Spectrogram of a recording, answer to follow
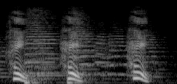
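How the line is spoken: Shouting. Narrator (Chinese): 司仪也在大喊

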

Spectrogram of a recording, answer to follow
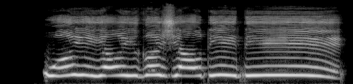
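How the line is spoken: Disappointed shout. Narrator (Chinese): 卡梅利多遭到拒绝后，他失望的大喊

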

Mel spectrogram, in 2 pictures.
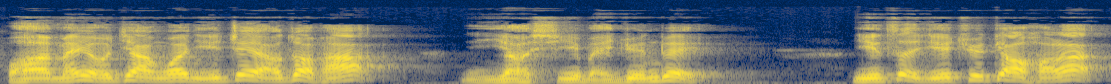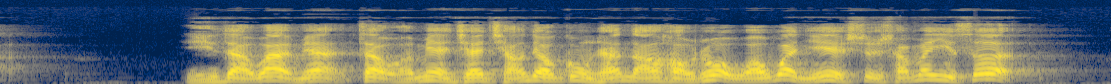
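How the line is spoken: Furious shouting. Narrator (Chinese): 蒋介石无名火起了三千丈，大叫着

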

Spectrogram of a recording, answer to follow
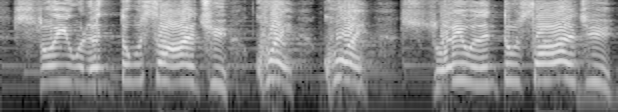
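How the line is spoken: Urgent shouting. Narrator (Chinese): 救生员大喊

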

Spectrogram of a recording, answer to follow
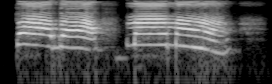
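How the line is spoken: Repeated calling. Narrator (Chinese): 他不断的叫啊叫

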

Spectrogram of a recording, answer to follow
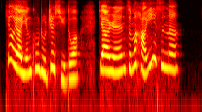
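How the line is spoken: Women laughing. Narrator (Chinese): 周姑娘与徐姑娘相继下注，也都笑道

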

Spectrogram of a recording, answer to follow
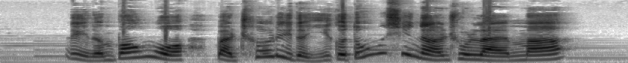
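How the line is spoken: Smiling. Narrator (Chinese): 他说着，露出了微笑

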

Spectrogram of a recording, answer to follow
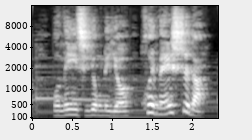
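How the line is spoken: Shouting. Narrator (Chinese): 女友大叫

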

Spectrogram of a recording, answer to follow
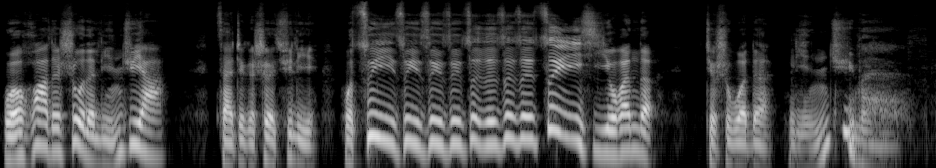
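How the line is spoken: Laughing. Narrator (Chinese): 富兰克林笑了，说

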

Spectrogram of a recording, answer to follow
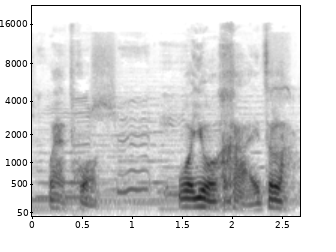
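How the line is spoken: Soft murmuring. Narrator (Chinese): 女主角……喃喃地说

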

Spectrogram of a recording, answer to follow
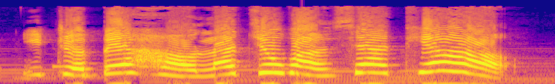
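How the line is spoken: Loud shouting. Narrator (Chinese): 其他玩具对小憨大声喊

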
